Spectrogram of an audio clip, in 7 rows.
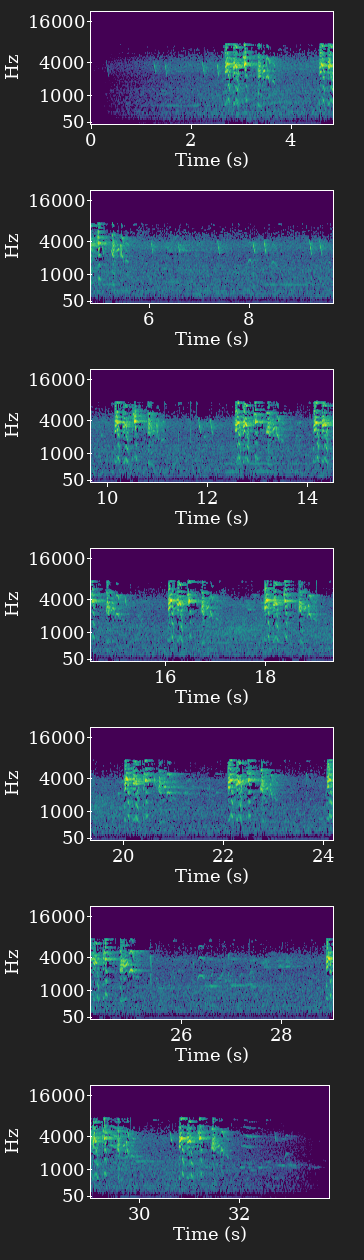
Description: Galah - Cacatua roseicapilla
Voice: high pitched 'chill, chill', harsh screeching.
Call 2: a single bird calling
Galah_one.mp3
